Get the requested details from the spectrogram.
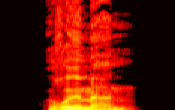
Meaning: dative plural of Römer
- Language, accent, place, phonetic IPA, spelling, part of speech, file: German, Germany, Berlin, [ˈʁøːmɐn], Römern, noun, De-Römern.ogg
